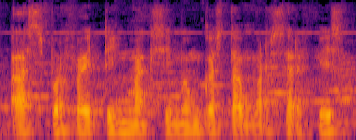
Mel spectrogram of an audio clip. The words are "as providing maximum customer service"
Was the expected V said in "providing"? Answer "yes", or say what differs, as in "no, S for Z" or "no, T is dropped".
no, F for V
